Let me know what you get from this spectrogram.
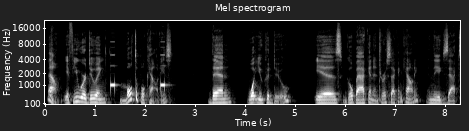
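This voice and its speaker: A man presenting a step-by-step instructional demonstration, explaining each step deliberately. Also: mid-range voice, creaky, noisy background.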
